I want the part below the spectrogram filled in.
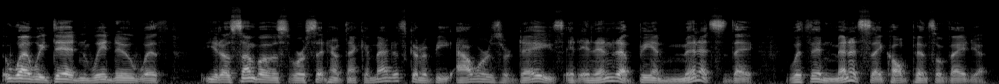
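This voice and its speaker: A man with a lowish voice runs a reaction commentary over video clips. He taunts the people in them, swears freely and keeps laughing at his targets. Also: lively intonation, normal speed.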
